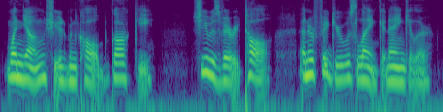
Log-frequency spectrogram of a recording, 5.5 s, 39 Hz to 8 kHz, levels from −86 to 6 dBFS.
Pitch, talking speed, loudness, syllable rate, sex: 185 Hz, 195 wpm, -19 LUFS, 5.5 syllables/s, female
